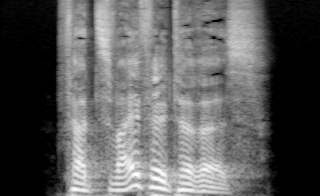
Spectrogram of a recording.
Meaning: strong/mixed nominative/accusative neuter singular comparative degree of verzweifelt
- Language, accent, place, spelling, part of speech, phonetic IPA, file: German, Germany, Berlin, verzweifelteres, adjective, [fɛɐ̯ˈt͡svaɪ̯fl̩təʁəs], De-verzweifelteres.ogg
